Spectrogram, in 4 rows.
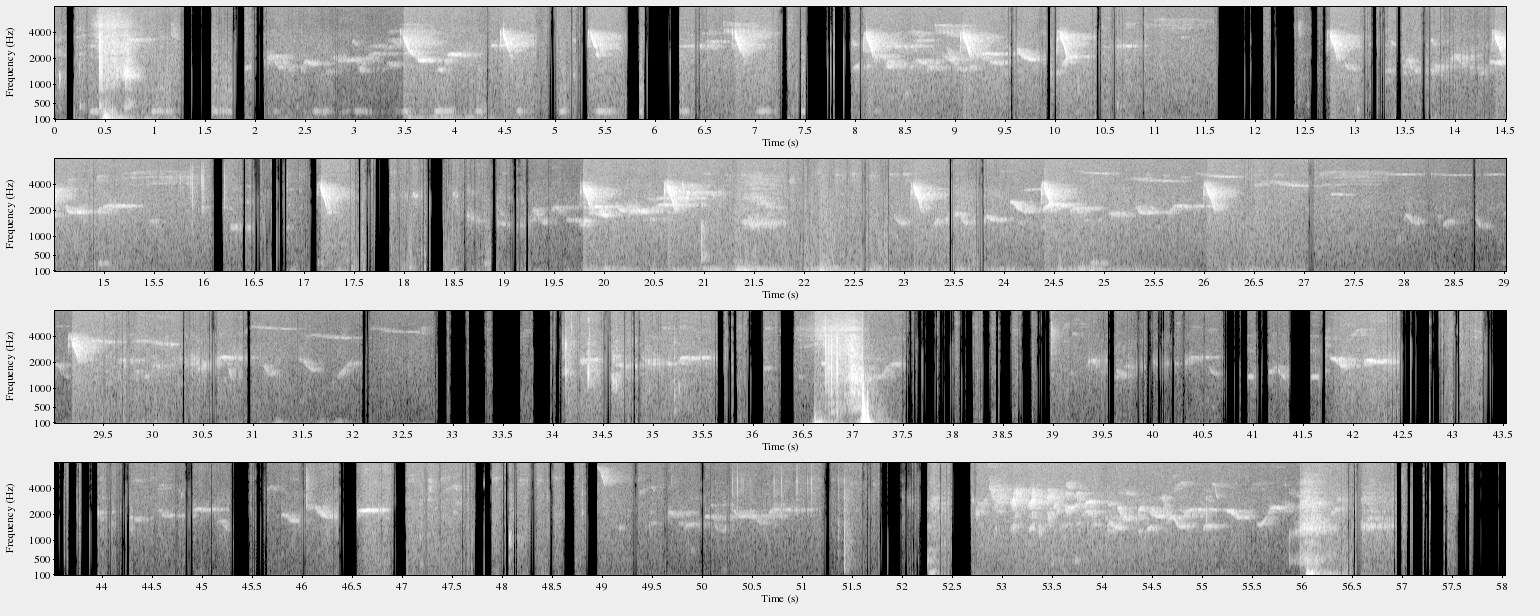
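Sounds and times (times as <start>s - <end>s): birds chirping: 0.1s - 5.7s, 6.3s - 7.3s, 8.0s - 11.5s, 12.7s - 16.5s, 17.1s - 32.8s, 36.6s - 37.5s, 52.3s - 57.0s.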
